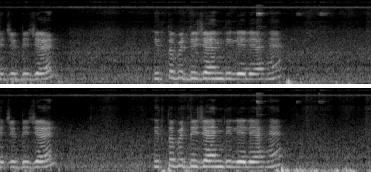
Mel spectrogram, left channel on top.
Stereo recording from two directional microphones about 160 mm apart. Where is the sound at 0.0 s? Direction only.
45° right (ahead or behind).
